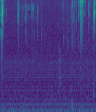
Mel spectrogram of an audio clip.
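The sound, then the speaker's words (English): Keys jangle softly in a few brief, scattered metallic jingles, quiet, with a low steady hum underneath and no voices. “Keys?”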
